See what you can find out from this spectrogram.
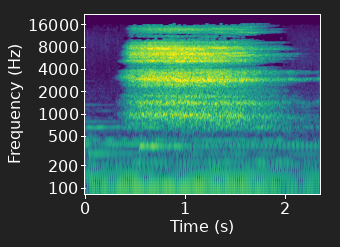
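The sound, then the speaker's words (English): A long, loud breath out through the mouth during a guided breathing exercise, swelling over half a second and then slowly fading over about two seconds, heard alone without talk. “Take an inhale through your nose. Let it go out of your mouth.”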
